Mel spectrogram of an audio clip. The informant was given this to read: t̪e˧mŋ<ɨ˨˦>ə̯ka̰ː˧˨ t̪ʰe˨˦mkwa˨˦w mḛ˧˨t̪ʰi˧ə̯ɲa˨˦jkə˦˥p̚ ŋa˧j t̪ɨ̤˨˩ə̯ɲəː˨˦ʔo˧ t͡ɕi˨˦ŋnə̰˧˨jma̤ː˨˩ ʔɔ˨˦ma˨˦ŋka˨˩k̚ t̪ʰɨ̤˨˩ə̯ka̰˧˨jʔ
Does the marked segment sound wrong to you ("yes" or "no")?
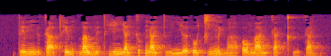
no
